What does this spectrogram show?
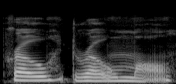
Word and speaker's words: prodromal: How do you say that? Is it pre-dromal? Prodromal. Dromal. DROMAL? Prodromal. Interesting.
